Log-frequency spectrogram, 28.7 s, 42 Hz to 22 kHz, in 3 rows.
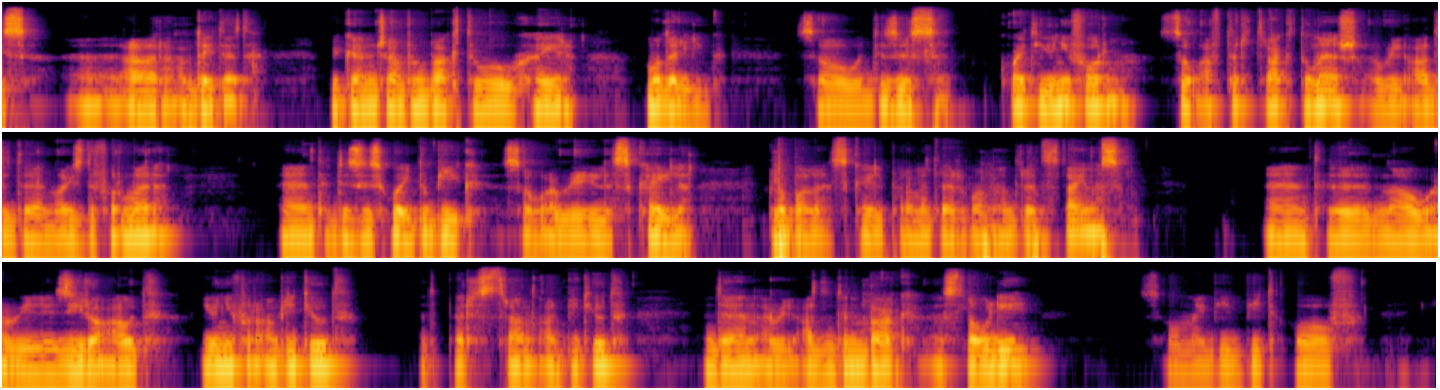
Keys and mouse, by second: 2.4 middle click, 2.4 right click, 6.2 alt+a, 7.8 middle click, 7.9-9.0 drag, 9.0-15.7 middle drag, 15.7 0, 18.2 middle click, 25.3-27.2 shift+middle drag.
